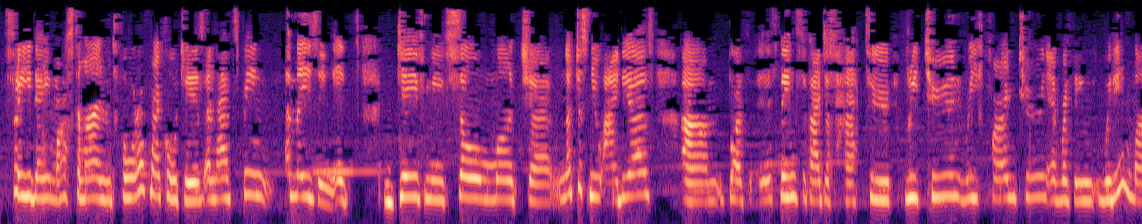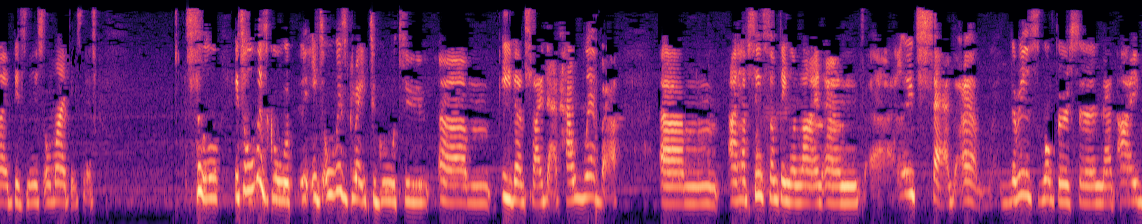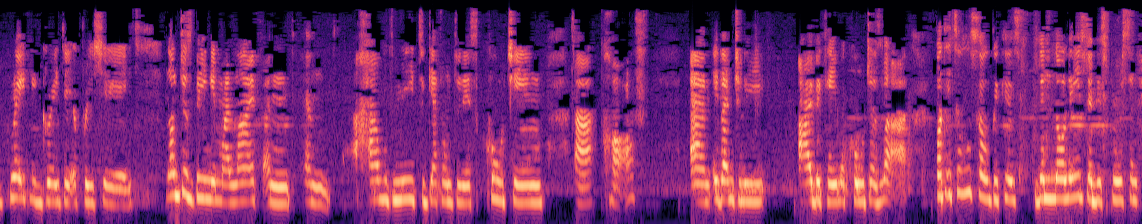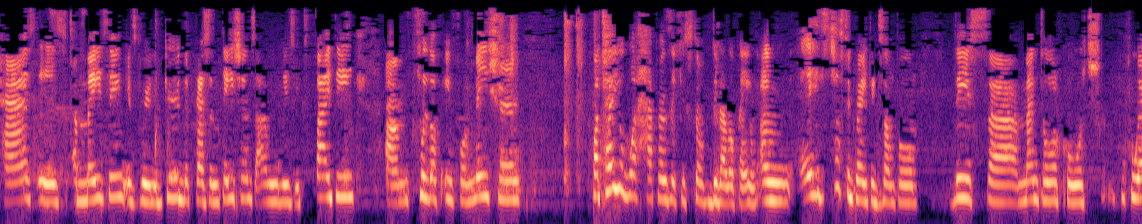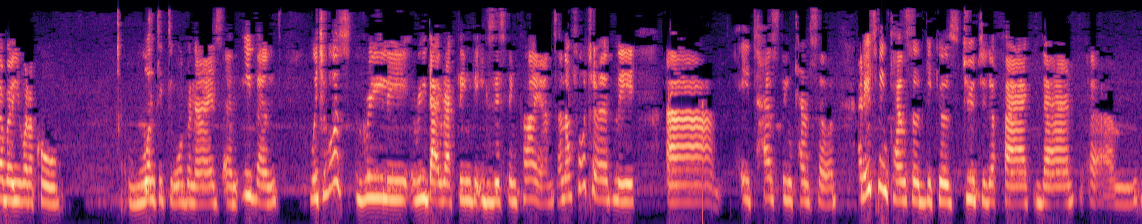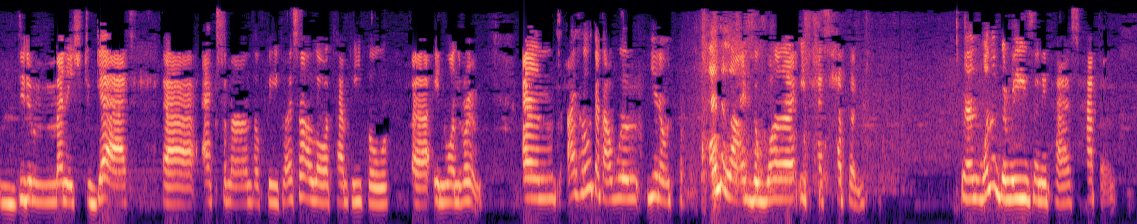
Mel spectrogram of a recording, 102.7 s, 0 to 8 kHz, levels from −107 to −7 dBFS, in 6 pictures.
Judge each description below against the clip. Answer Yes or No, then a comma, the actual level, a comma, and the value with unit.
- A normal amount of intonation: Yes, average, 3.2 semitones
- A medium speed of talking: No, slow, 130 wpm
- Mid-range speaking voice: No, high, 215 Hz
